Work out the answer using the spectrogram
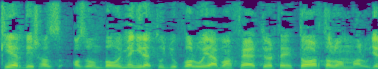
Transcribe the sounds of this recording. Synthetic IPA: keːrd̪eːʃɒzɒzo̞mbɒnɦo̞ɟmɛɲːiɾɛt̪uɟːukʋɒloːjaːbɒɱfɛlt̪øːrt̪ɛnit̪ɒrt̪ɒlo̞mːɒ̰lṵɟɛ

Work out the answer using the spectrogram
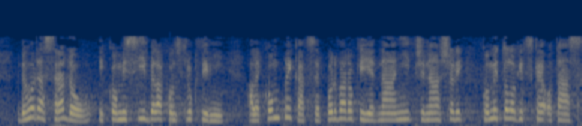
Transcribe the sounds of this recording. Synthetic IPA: do̞ɦo̞dasɾado̞wʔɪko̞mɪsiːbɪlako̞nst̪ɾukt̪ɪvɲiː | ʔalɛko̞mplɪkat͡sɛpo̞dvaɾo̞kɪjɛdnaːɲiːpr̝̥ɪnaːʃɛlɪ | ko̞mɪt̪o̞lo̞ɡɪt͡skɛːʔo̞t̪aːskɪ̥

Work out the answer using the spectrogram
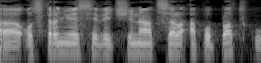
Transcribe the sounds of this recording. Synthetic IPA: ʔo̞t̪st̪ɾaɲujɛsɪvjɛt͡ʃɪnat͡sɛlʔapo̞plat̪kuː

